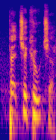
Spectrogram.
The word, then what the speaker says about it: PechaKucha: Pechakucha.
